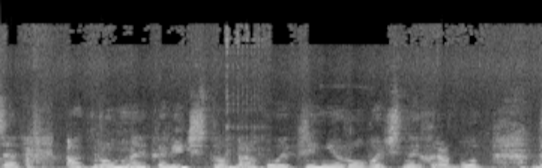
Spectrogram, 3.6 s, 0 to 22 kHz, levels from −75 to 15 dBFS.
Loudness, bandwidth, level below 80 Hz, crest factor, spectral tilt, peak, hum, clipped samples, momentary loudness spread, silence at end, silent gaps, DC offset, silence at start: -10 LUFS; 19.5 kHz; -22 dBFS; 10 dB; -5 dB/octave; 0 dBFS; none; under 0.1%; 4 LU; 0 s; none; under 0.1%; 0 s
